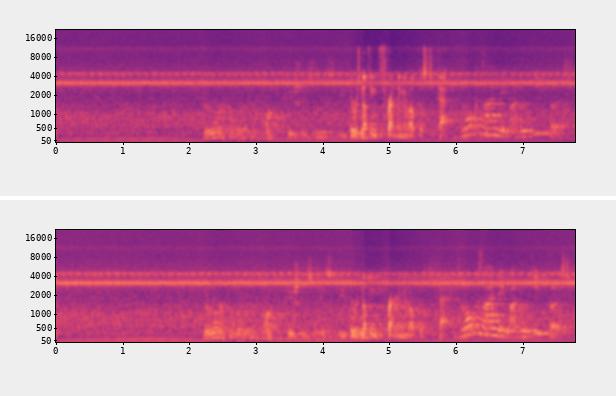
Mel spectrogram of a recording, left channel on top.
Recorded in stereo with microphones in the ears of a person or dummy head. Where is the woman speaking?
80° right, 7.5 m.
